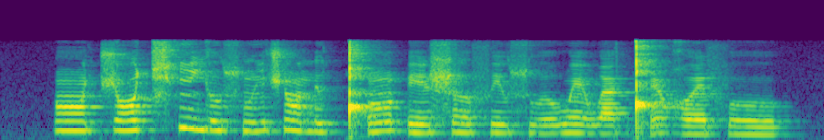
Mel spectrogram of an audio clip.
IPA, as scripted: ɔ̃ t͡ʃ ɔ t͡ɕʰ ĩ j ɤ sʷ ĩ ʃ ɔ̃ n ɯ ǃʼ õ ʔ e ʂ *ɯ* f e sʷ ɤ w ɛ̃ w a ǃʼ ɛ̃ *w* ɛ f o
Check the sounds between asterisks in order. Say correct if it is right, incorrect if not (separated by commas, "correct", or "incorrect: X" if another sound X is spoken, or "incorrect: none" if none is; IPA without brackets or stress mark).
incorrect: ɤ, incorrect: ʁʷ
